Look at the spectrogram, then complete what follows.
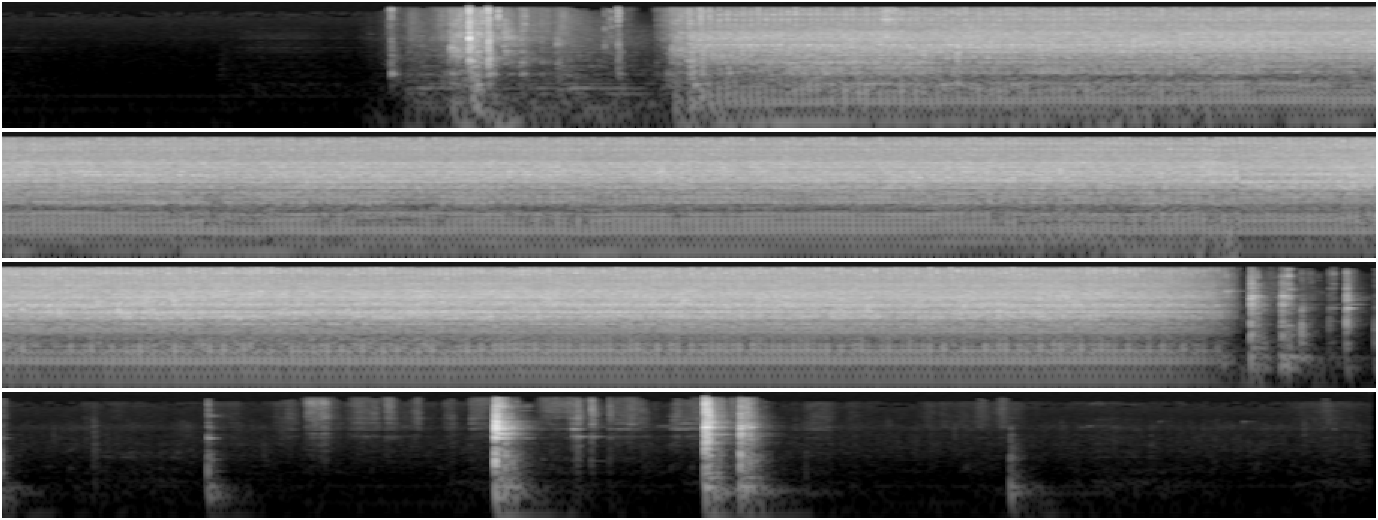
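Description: Small strimmer-type petrol engine catching after a brief sputter about two seconds in, then running steadily for about sixteen seconds before it cuts off. A few short metallic clinks and knocks follow near the end.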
